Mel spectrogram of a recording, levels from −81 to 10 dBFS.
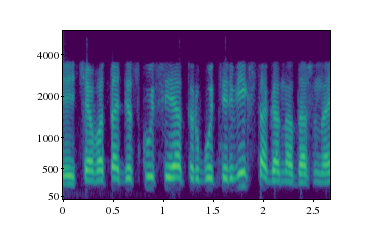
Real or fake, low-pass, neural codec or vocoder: real; 5.4 kHz; none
